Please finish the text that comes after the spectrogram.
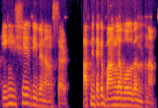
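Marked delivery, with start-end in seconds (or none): none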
